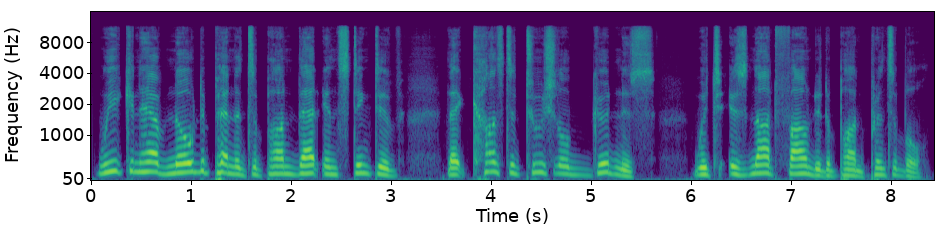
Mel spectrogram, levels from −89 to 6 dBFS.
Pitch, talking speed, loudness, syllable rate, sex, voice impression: 155 Hz, 120 wpm, -18 LUFS, 4.5 syllables/s, male, masculine, very adult-like, slightly thick, slightly wild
